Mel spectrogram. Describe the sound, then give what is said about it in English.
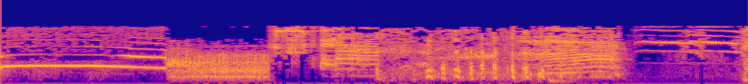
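A loud, drawn-out dog howl, played as the 'dog of the week' sound effect on the radio show Morning Sedition, opens a rapid string of cut-together animal cries, including lowing, moo-like calls and rising yelps, with no talking. “You're the dog of the week.”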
